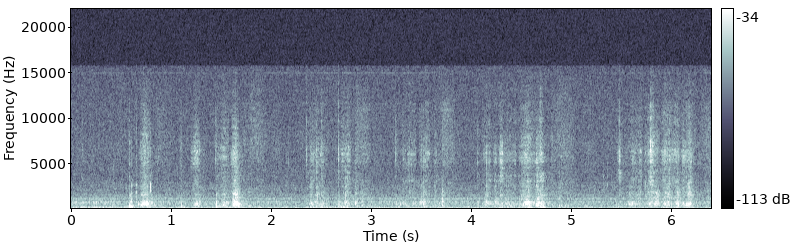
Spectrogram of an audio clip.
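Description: Faint scratching of a pen writing on paper in short, irregular strokes.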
